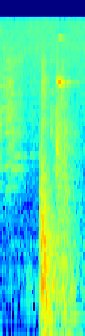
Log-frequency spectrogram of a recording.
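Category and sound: household object, door being closed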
